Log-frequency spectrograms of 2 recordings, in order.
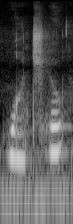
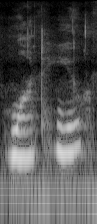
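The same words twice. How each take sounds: First: The t and y merge into a ch sound. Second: The t and y stay separate sounds.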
